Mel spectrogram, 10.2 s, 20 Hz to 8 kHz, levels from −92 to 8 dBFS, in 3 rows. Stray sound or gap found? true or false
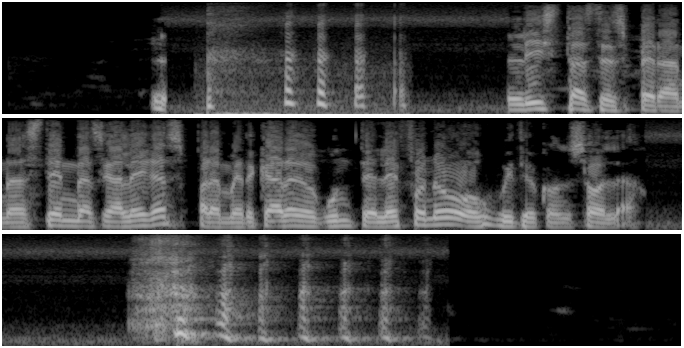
true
